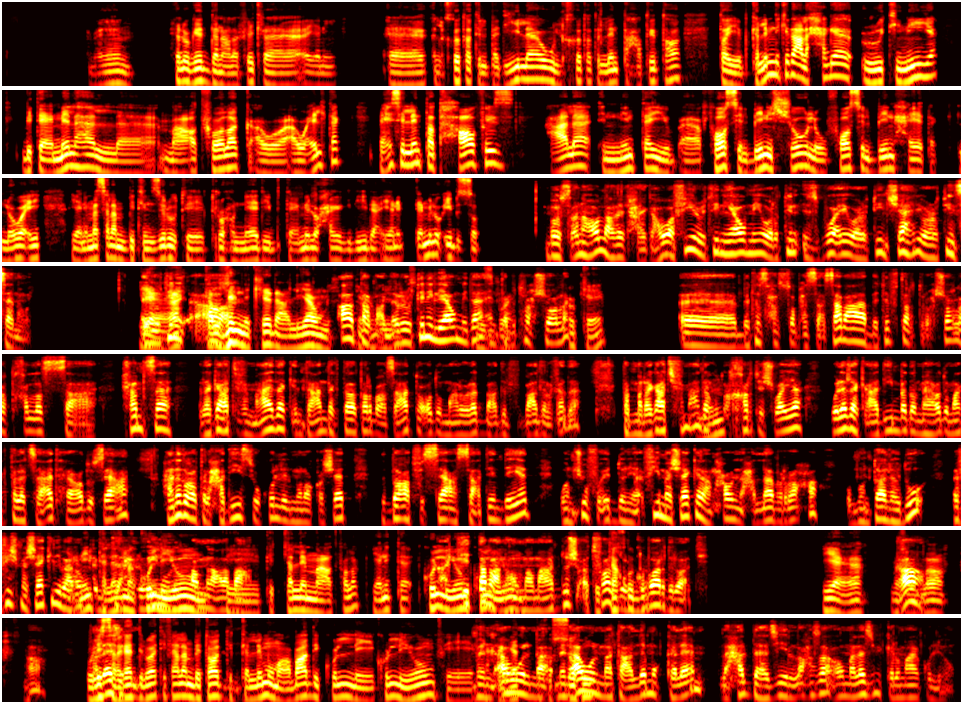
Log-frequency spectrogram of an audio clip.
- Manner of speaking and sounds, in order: in English: "روتينية"; tapping; in English: "routine"; in English: "وroutine"; in English: "وroutine"; in English: "وroutine"; in English: "الroutine"; laughing while speaking: "كلمني كده على اليومي أو الس"; in English: "الroutine"; chuckle
- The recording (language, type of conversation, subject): Arabic, podcast, إزاي بتحافظ على التوازن بين الشغل وحياتك؟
